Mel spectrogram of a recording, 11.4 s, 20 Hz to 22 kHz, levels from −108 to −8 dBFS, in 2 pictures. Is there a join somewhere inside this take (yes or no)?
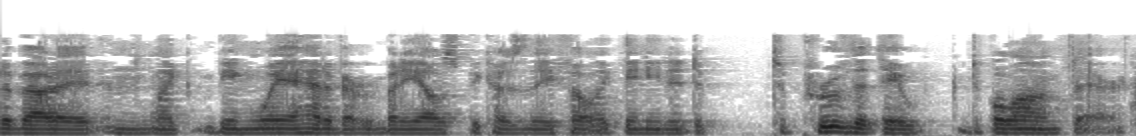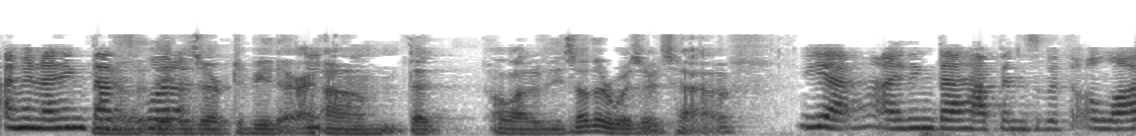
yes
